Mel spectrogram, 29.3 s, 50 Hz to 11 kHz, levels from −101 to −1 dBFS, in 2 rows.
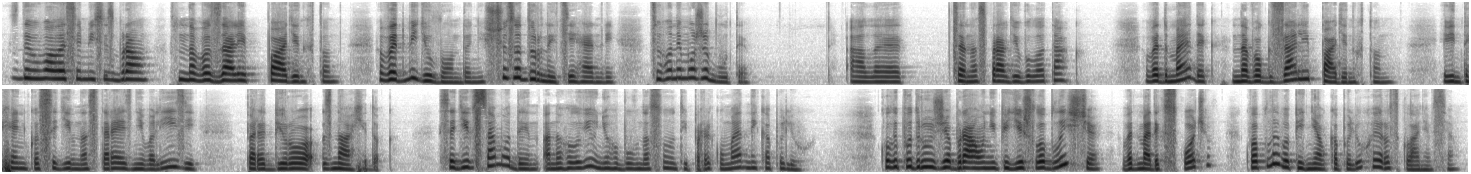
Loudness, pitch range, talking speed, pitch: -19 LUFS, 190-255 Hz, 120 wpm, 210 Hz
